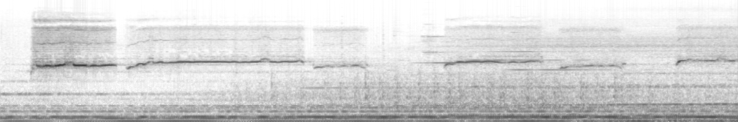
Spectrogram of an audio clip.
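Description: A clear, steady high-pitched whistle, heard coming from within fog, sounds in several sustained stretches of a second or more, a short whistle followed by a long one, separated by brief gaps, over a constant low rumble, with no one speaking.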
